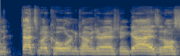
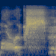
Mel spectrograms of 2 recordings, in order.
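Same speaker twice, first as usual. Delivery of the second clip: put-on disdainful, venomous sneer, lower and quieter; 6 semitones lower, 4 dB quieter than usual. Imitating how the other speaker wanted to sneer at critics: imitating disdain and venom. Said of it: "with all this disdain and venom".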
